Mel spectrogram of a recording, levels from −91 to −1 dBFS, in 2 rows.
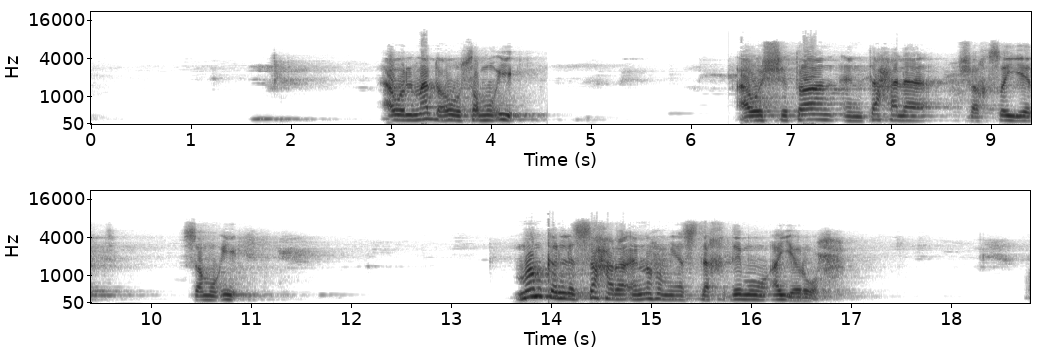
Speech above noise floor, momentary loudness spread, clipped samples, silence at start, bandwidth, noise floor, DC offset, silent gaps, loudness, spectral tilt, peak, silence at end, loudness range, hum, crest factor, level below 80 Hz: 61 dB; 22 LU; under 0.1%; 1.65 s; 8.2 kHz; -82 dBFS; under 0.1%; none; -21 LUFS; -5 dB/octave; -6 dBFS; 0.3 s; 10 LU; none; 18 dB; -76 dBFS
